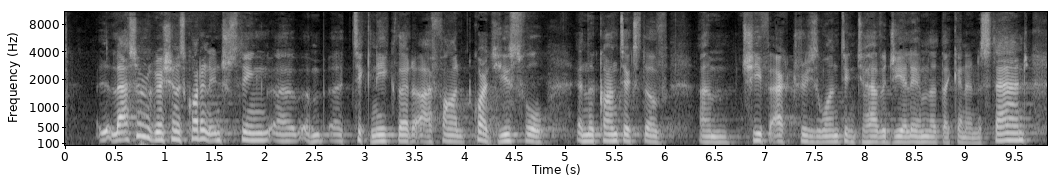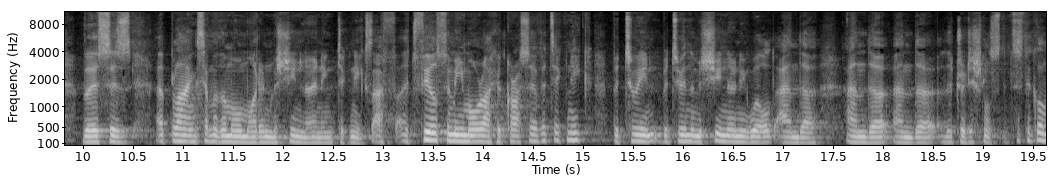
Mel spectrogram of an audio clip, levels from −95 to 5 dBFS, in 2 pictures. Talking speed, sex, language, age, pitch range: 200 wpm, male, English, 30-49, 135-170 Hz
